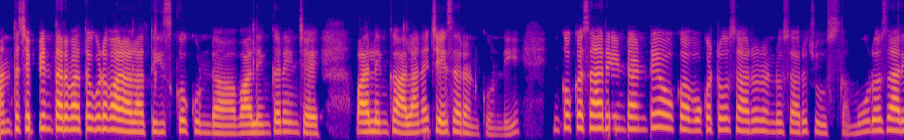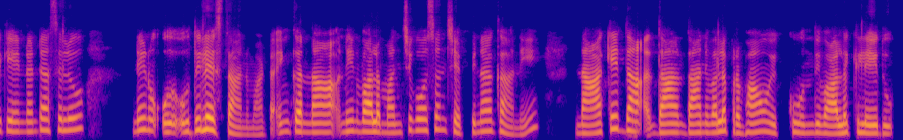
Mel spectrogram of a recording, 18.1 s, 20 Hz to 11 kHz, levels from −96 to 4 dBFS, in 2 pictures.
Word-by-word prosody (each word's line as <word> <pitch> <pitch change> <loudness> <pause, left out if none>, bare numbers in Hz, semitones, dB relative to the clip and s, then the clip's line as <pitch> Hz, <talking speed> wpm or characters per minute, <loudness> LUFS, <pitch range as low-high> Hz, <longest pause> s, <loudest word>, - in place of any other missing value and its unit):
అంత 230 +4 -2
చెప్పిన 295 0 +2
తరువాత 280 0 +6
కూడా 290 0 +4
వాళ్ళు 255 -2 +9
అలా 225 -1 +4
తీసుకోకుండా, 220 -2 -3 0.2
వాళ్ళు 200 +1 +5
ఇంకా 205 +3 -2
నేను 220 -1 -7
చె 195 - +3 0.5
వాళ్ళు 225 +1 +7
ఇంకా 230 +2 -1
అలానే 205 +5 +1
చేసారనుకోండి, 185 -9 -3 0.4
ఇంకొకసారి 305 +1 +3
ఏంటంటే 285 +2 -2
ఒక 290 0 -10 0.2
ఒకటోసారో, 260 -2 -2
రెండోసారో 220 0 -6
చూస్తాం. 195 -3 -12
మూడోసారికి 250 +1 0
ఏంటంటే, 225 +3 -5
అసలు 265 +1 -3 0.6
నేను 265 -1 -1
వొ - - +2 0.2
వొదిలేస్తా 265 -3 +3
అన్నమాట. 155 0 -16 0.2
ఇంక 230 0 -7 0.2
నా 215 - +2 0.2
నేను 235 0 -5
వాళ్ళ 225 0 +5
మంచి 205 +5 -7
కోసం 265 +2 -4
చెప్పినా 215 +4 -4
కానీ, 175 - -8 0.6
నాకే 210 +10 +1
దా 245 - +4 0.3
దాన్ 205 0 +1
దాని 205 0 -2
వల్ల 230 - +3
ప్రభావం 210 +3 -2
ఎక్కువ 210 +3 -7
ఉంది 200 +1 -5
వాళ్ళకి 190 +4 0
లేదు. 185 -1 -1
225 Hz, 155 wpm, -23 LUFS, 205-260 Hz, 0.6 s, వాళ్ళు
